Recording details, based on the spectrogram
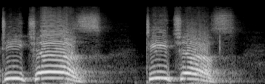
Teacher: R sound is already here hidden. It is not pronounced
